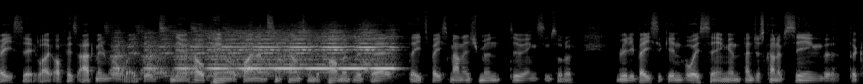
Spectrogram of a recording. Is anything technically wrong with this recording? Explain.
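Yes. From 1.02 to 4.27 s there is a feedback howl. Two devices in the same room seem to share the call. Sound leaves one loudspeaker, enters the other microphone, and returns louder each trip. The repeats grow instead of dying away. They narrow to one favoured pitch, around 700 Hz. The tone pulses roughly every 300 ms, matching the loop's delay. It peaks about 8 dB above the speech, then stops when the loop breaks.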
